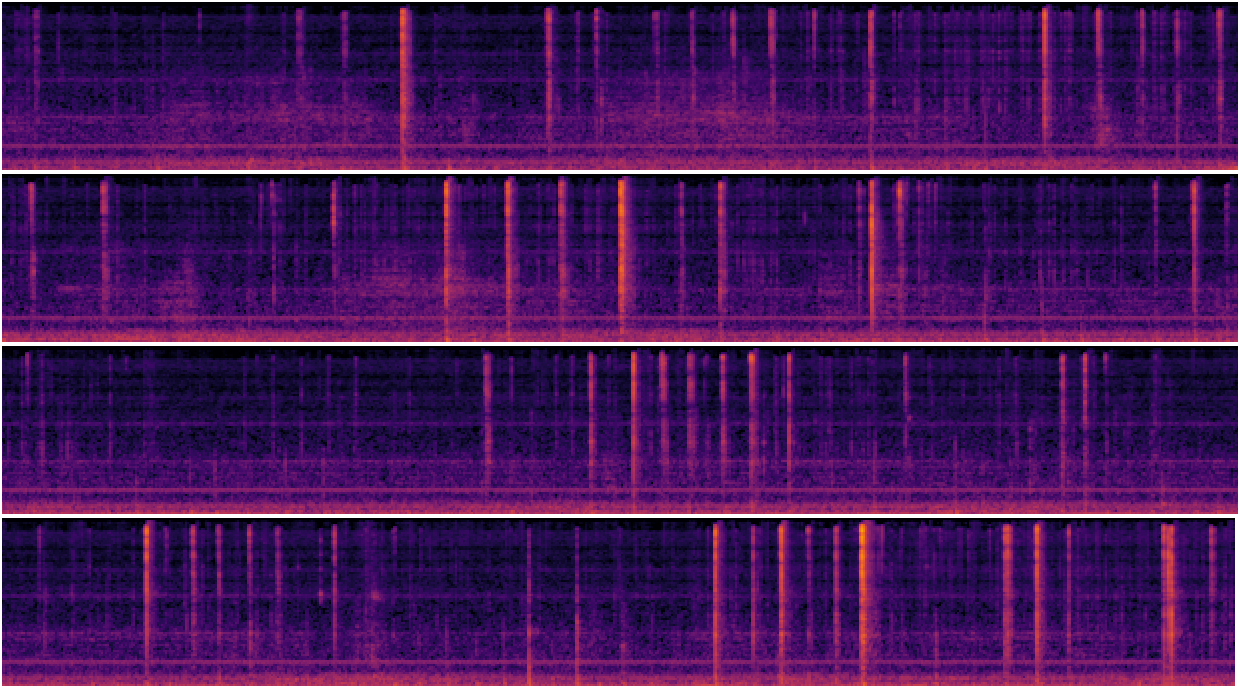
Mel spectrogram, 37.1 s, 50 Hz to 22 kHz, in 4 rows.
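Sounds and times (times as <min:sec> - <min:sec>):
faint steady hum: 0:00.0 - 0:37.0
sharp clicks and small taps: 0:11.2 - 0:15.0.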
